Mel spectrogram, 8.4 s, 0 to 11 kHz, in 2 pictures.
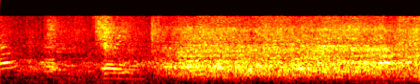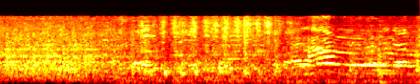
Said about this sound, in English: The train leaves Lagos, Nigeria's largest city, every Friday at about 12 o'clock.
